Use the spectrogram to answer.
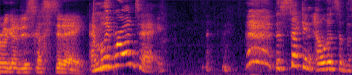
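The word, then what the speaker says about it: Brontë: and i think i took a nap it's pronounced bronte you uncultured swine it's exactly why we choose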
